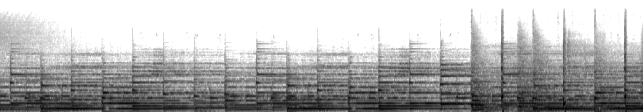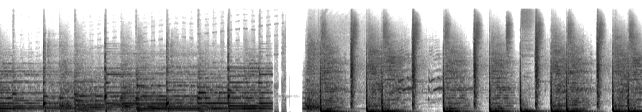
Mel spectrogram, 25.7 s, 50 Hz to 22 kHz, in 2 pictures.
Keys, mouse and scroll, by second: 2.2 click, 4.9-19.4 drag, 22.3-25.7 drag.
